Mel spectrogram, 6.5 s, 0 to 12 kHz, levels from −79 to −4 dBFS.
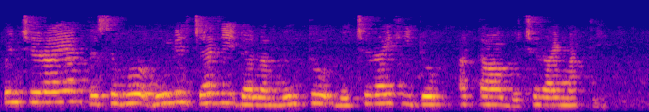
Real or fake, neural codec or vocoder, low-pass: real; none; 7.2 kHz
